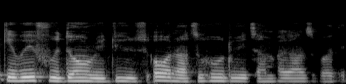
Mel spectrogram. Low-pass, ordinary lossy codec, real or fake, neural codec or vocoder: 7.2 kHz; none; real; none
